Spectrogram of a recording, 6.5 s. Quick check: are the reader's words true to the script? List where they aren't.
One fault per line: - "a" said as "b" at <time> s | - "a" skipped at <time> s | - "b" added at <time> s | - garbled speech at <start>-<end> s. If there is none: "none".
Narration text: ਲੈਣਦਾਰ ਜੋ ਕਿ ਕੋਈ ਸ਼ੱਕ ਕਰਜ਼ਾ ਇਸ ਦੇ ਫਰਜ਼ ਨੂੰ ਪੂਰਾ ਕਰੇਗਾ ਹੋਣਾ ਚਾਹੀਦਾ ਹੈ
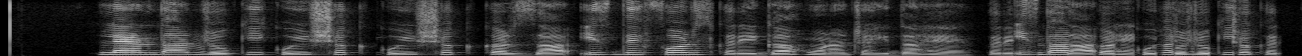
- "ਕੋਈ ਸ਼ੱਕ" added at 1.9 s
- "ਨੂੰ ਪੂਰਾ" skipped at 3.6 s
- garbled speech at 4.9-6.4 s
